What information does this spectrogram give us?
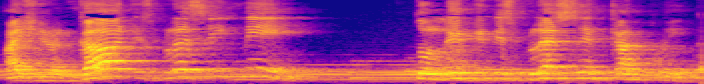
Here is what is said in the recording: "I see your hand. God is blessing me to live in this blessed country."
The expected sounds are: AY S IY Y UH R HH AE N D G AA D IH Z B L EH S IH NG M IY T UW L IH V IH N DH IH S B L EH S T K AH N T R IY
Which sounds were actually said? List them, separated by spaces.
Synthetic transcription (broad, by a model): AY SH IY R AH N G AA D IH Z B L EH S IH NG M IY T UW L IH V IH N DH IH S B L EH S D K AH N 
